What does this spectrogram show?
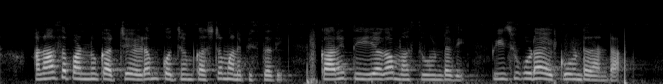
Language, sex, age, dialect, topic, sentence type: Telugu, female, 25-30, Telangana, agriculture, statement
